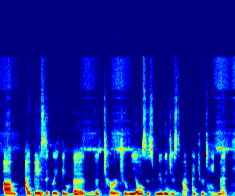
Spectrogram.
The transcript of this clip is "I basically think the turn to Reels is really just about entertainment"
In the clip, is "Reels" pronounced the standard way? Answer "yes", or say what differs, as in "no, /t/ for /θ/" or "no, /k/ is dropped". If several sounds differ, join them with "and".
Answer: yes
